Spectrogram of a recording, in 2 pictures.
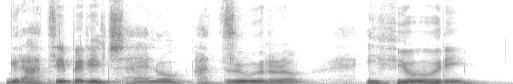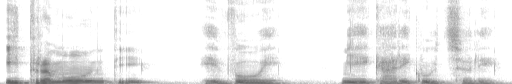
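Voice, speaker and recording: A woman doing a kind, gentle schoolteacher. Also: deep voice, slow pace. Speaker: teacher figure.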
